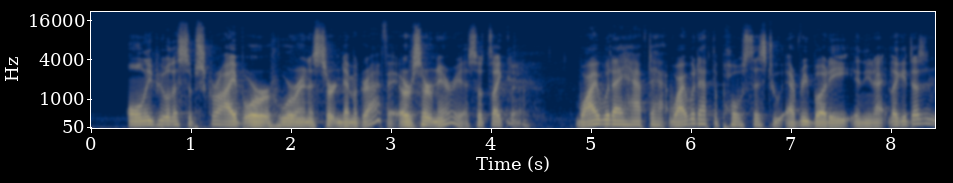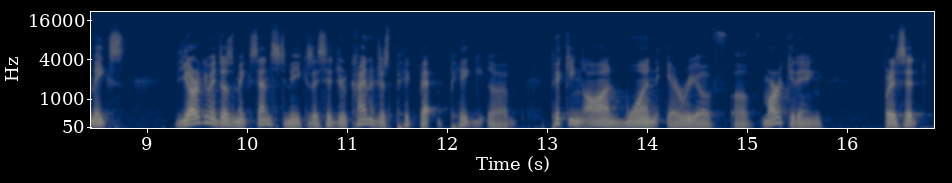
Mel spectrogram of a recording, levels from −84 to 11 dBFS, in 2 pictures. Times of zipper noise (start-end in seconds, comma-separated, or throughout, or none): 7.75-8.73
